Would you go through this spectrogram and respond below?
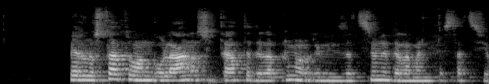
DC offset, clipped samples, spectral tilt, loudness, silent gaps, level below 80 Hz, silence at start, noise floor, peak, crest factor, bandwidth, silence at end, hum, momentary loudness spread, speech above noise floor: under 0.1%; under 0.1%; -5.5 dB/octave; -19 LUFS; none; -60 dBFS; 0.7 s; -73 dBFS; -2 dBFS; 18 dB; 14.5 kHz; 0 s; none; 8 LU; 54 dB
